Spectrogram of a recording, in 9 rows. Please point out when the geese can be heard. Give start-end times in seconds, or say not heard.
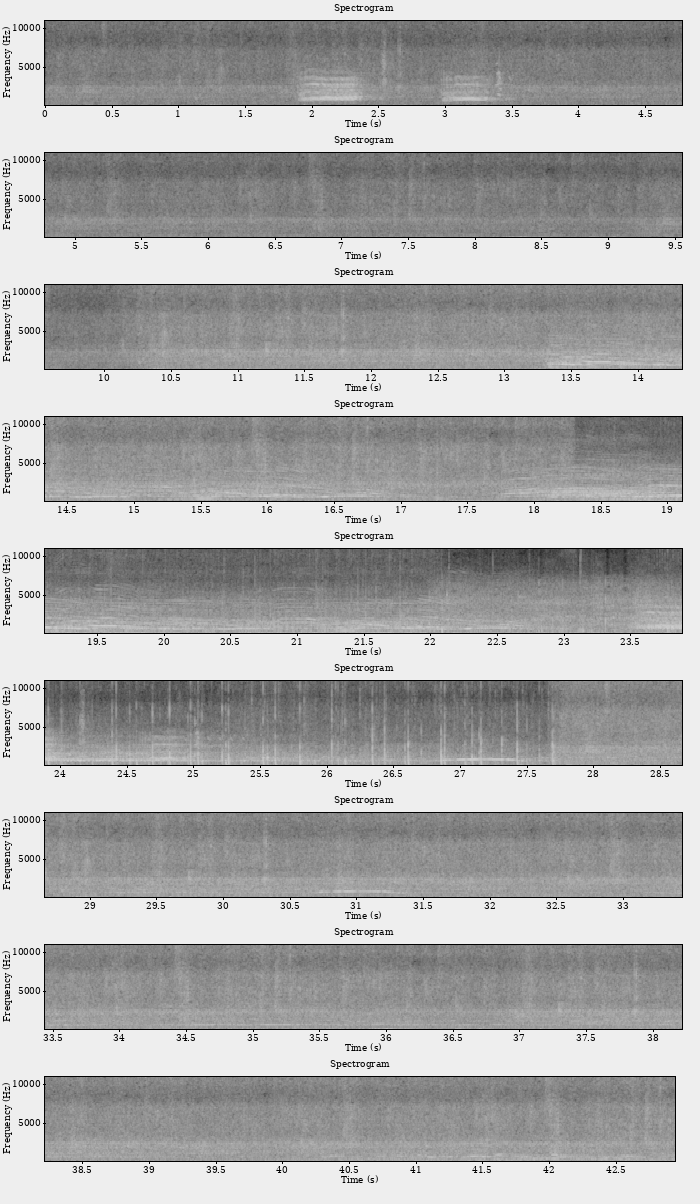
1.9-3.5, 23.5-25.2.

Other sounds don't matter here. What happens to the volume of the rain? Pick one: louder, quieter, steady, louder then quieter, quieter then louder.
louder.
